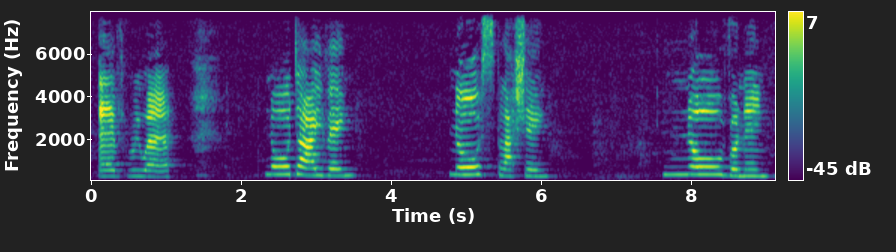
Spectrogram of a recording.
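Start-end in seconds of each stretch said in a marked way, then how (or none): 2.3-9.1 high, loud, slow list of rules; drawn-out officious orders; bossy proclamation. A narrator's reading. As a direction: announce each ban with great importance. Reading out Duck's bossy signs.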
